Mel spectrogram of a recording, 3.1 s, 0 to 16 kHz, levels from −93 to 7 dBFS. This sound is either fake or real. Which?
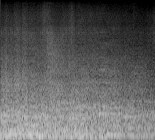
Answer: fake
